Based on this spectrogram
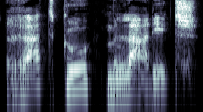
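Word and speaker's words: Ratko Mladić: Alltså, Ratko Mladic har hon inga problem med att uttala. Nej. Ett M framför ett L, inga krångligheter. Att uttala ett C som ett tsch är helt cool.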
